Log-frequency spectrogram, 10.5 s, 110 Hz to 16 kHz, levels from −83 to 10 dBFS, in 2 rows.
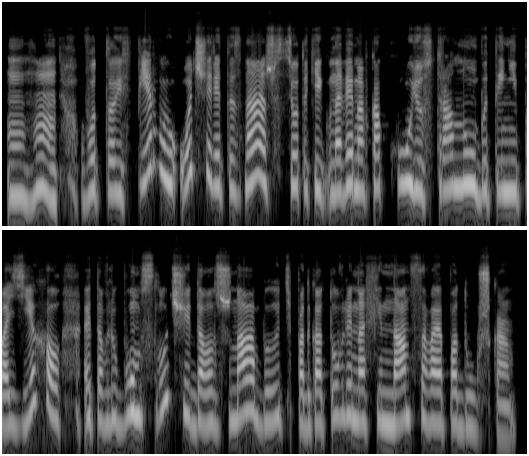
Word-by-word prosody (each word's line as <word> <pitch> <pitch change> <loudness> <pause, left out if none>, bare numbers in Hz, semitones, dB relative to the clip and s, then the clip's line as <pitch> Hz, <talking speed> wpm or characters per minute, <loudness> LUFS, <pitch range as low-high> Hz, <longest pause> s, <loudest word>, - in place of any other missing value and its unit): Мгм. 220 +1 0 0.2
Вот, 235 +5 -5
э, 235 -1 0
в 200 - -16
первую 325 0 +1
очередь, 330 - +1
ты 245 - -5
знаешь, 285 +4 +4
все-таки, 255 -2 -2
наверно, 245 +4 +2
в - - -21
какую 260 0 +1
страну 265 +5 +1
бы 240 +1 -5
ты 240 - -4
ни 240 0 0
поехал, 230 - 0 0.2
это 235 -1 -3
в 220 - -9
любом 245 +4 0
случае 285 +2 0
должна 230 +5 +3
быть 230 -1 -8
подготовлена 225 +3 -1
финансовая 225 0 +1
подушка. 200 -6 -3
240 Hz, 150 wpm, -23 LUFS, 220-265 Hz, 0.2 s, знаешь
